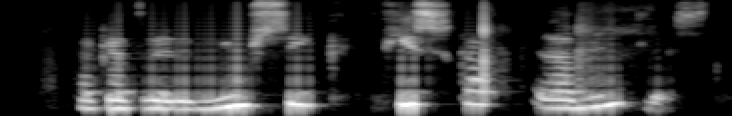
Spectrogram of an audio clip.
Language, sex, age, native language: Icelandic, male, 13, Icelandic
